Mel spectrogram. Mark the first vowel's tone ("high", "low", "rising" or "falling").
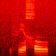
high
